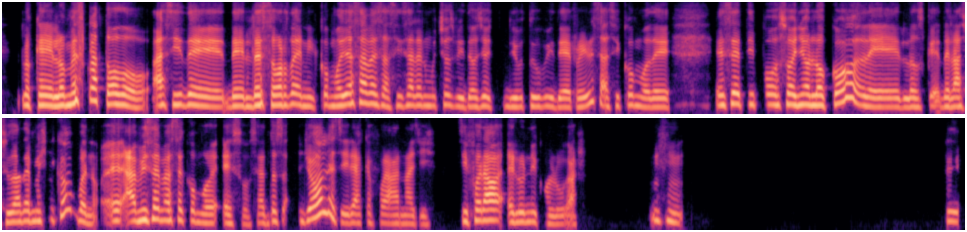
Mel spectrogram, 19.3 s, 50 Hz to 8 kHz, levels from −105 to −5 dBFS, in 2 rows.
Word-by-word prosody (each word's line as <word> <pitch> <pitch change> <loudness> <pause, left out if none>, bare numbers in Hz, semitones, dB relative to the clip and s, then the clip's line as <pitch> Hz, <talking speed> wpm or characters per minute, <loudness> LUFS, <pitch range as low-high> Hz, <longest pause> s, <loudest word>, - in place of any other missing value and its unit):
lo 215 -2 -1
que 220 -2 +4
lo 215 - +6
mezcla 295 +7 +4
todo, 225 - +2
así 230 +2 +2
de 205 -4 +3
del 200 -1 +1
desorden, 220 -1 +3
y 190 - -6
como 210 0 -3
ya 230 +2 +4
sabes, 250 -4 +1
así 200 +1 -6
salen 215 -1 -3
muchos 205 +1 -7
videos 190 0 -4
de 195 -3 -4
YouTube 190 +1 -4
y 190 - -4
de 180 -1 -1
reels 205 +12 -3
así 200 +1 -5
como 205 -5 -5
de, 180 -1 -1 0.4
ese 220 +3 +2
tipo 230 0 -4
sueño 225 -1 +3
loco 230 - +4
de 185 - +1
los 180 -1 -2
que - - -6
de 190 0 -1
la 190 0 +2
Ciudad 205 +1 0
de 220 - 0
México. 225 - -3
Bueno, 180 -6 -3
eh, 225 0 +1
a 220 - +6
mí 240 +1 +5
se 260 -1 +2
me 230 - 0
hace 240 -1 -3
como 195 -5 -4
eso, 175 -3 -5
o - - -16
sea, 185 +4 -9
entonces 200 +4 -7
yo 255 +11 +3
les 360 -10 0
diría 185 -1 -3
que 195 - -12
fueran 175 -1 -5
allí, 160 -2 -9 0.2
si 215 - -3
fuera 235 +1 +5
el 200 +1 -1
único 200 -4 -6
lugar. 165 +1 -7 0.7
Ujú. 220 -5 -6 2.6
Sí. 215 - -6
210 Hz, 195 wpm, -22 LUFS, 185-230 Hz, 2.6 s, lo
